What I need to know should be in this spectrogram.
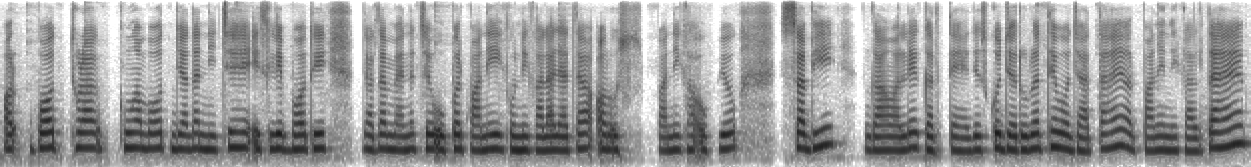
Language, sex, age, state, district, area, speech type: Hindi, female, 45-60, Uttar Pradesh, Sonbhadra, rural, spontaneous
